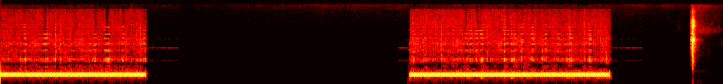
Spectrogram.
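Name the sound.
telephone ringing tone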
